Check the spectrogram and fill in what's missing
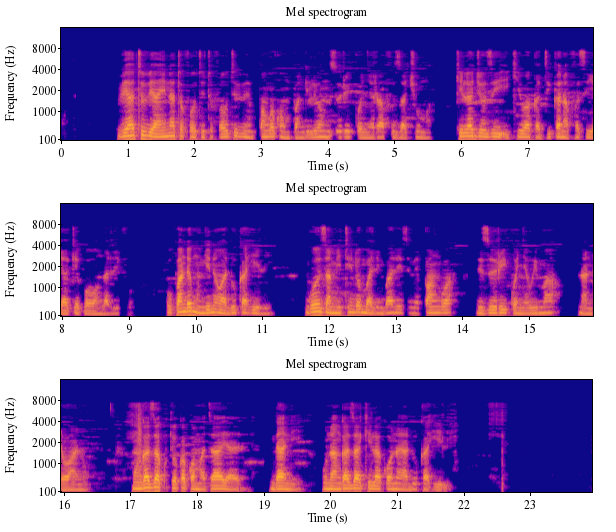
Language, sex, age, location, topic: Swahili, male, 25-35, Nairobi, finance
